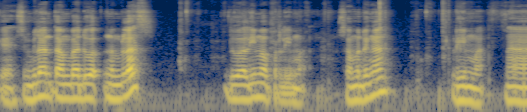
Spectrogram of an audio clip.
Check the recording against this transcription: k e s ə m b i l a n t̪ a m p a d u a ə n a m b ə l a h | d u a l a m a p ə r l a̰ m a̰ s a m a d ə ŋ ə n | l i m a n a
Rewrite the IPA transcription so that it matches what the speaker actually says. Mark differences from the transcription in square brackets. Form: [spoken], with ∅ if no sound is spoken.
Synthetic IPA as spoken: k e s ə m b i l a n t̪ a m [b] a d u a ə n a m b ə l a [s] | d u a l [i] m a p ə r l [ḭ] m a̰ s a m a d ə ŋ [a] n | l i m a n a

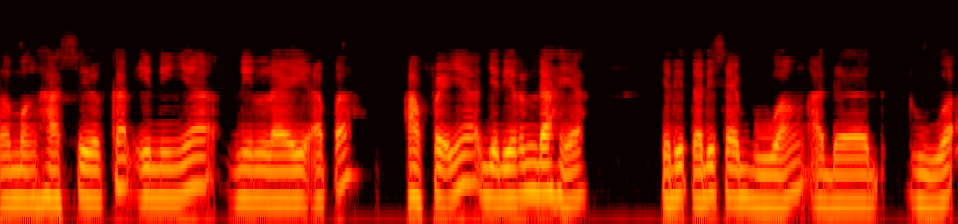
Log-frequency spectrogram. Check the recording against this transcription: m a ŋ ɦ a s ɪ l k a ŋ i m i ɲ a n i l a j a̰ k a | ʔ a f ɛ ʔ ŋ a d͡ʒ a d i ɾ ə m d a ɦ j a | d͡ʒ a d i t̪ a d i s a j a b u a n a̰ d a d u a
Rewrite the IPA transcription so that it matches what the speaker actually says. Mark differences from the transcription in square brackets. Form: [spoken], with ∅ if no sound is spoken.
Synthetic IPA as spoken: m [ə] ŋ ɦ a s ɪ l k a [n] i [n] i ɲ a n i l a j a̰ [p] a | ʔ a f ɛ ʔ [ɲ] a d͡ʒ a d i ɾ ə [n] d a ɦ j a | d͡ʒ a d i t̪ a d i s a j a b u a [ŋ] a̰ d a d u a

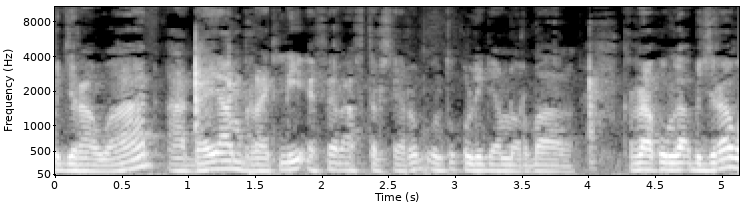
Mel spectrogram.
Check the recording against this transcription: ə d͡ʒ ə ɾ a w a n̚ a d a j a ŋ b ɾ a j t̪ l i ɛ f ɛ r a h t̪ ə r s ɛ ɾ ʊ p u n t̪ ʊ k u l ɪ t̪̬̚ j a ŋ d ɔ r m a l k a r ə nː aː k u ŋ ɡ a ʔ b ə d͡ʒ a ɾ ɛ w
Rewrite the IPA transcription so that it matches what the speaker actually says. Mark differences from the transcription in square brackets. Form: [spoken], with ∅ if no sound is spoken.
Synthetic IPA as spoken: ə d͡ʒ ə ɾ a w a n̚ a d a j a ŋ b ɾ a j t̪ l i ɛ f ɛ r a [f] t̪ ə r s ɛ ɾ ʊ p u n t̪ ʊ k u l ɪ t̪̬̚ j a ŋ [n] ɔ r m a l k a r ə [n] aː k u ŋ ɡ a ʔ b ə d͡ʒ [ə] ɾ [a] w

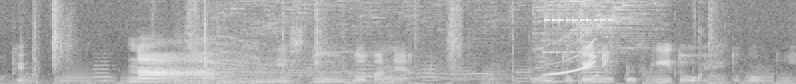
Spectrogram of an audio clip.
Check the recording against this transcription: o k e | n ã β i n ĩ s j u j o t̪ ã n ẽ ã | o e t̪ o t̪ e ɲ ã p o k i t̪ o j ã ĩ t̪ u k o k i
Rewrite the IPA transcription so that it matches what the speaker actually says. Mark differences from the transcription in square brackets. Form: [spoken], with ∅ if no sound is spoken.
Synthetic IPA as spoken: o k e | n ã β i n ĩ s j u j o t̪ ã n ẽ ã | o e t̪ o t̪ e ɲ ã [k] o k i t̪ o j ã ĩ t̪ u k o k i

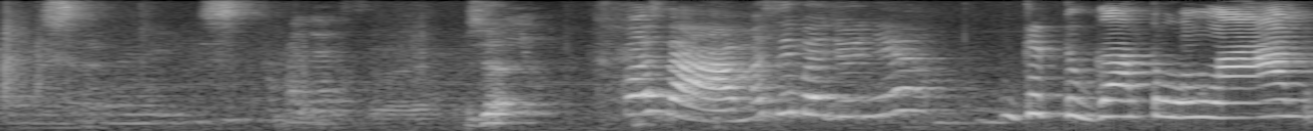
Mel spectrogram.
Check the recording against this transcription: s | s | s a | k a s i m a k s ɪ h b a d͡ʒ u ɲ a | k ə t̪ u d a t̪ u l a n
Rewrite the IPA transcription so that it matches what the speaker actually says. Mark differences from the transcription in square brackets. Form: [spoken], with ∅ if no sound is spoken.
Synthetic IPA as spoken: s | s | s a | k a s [a] m a [∅] s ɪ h b a d͡ʒ u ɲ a | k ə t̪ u [ɡ] a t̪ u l a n

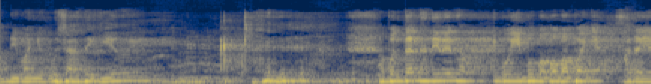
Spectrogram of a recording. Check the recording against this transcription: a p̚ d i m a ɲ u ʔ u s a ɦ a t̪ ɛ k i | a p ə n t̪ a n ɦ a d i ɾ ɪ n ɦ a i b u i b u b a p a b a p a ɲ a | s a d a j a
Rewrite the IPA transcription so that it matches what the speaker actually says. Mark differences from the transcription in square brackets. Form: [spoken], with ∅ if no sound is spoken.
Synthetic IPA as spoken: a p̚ d i m a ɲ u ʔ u s a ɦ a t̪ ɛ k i | a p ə n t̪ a n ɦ a d i ɾ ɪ n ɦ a i b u i b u b a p a b a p a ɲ a | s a d a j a

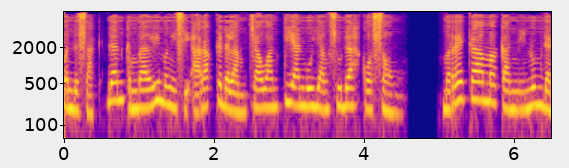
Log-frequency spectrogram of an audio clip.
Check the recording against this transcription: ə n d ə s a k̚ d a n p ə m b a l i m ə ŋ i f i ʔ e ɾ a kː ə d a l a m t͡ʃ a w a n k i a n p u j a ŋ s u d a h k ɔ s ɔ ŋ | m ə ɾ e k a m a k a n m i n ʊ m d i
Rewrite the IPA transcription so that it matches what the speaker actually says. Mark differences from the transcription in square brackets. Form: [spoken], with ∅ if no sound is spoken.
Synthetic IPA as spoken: ə n d ə s a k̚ d a n [k] ə m b a l i m ə ŋ i [s] i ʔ [a] ɾ a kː ə d a l a m t͡ʃ a w a n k i a n [b] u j a ŋ s u d a h k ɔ s ɔ ŋ | m ə ɾ e k a m a k a n m i n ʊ m d [a]

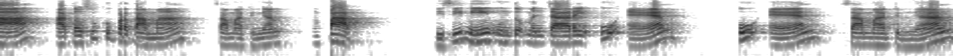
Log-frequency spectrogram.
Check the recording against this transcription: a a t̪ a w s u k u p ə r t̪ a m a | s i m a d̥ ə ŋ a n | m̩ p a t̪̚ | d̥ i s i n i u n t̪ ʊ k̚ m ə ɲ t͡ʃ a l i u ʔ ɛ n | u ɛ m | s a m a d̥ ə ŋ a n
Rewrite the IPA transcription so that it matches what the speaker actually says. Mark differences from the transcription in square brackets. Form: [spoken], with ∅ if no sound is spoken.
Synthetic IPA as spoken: a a t̪ a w s u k u p ə r t̪ a m a | s [a] m a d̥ ə ŋ a n | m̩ p a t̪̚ | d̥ i s i n i u n t̪ ʊ k̚ m ə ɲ t͡ʃ a [ɾ] i u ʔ ɛ n | u ɛ [n] | s a m a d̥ ə ŋ a n

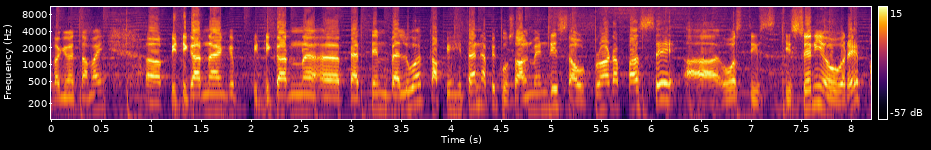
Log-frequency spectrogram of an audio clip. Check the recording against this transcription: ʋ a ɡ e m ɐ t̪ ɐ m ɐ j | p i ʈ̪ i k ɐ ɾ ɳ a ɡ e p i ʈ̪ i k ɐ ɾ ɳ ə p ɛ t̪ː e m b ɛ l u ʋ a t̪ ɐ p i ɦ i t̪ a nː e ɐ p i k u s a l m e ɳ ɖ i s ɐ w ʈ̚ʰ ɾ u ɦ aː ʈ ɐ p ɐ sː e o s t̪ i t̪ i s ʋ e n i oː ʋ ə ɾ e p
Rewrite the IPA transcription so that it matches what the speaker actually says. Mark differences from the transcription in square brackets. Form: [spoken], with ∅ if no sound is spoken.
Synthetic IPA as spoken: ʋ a ɡ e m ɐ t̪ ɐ m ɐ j | p i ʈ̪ i k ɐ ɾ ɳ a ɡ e p i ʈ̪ i k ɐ ɾ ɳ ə p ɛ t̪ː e m b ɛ l u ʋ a t̪ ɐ p i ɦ i t̪ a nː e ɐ p i k u s a l m e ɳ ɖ i s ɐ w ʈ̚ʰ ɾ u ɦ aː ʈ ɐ p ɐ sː e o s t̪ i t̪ i s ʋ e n i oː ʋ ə ɾ e p

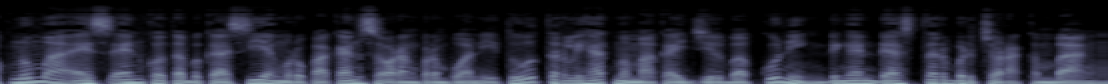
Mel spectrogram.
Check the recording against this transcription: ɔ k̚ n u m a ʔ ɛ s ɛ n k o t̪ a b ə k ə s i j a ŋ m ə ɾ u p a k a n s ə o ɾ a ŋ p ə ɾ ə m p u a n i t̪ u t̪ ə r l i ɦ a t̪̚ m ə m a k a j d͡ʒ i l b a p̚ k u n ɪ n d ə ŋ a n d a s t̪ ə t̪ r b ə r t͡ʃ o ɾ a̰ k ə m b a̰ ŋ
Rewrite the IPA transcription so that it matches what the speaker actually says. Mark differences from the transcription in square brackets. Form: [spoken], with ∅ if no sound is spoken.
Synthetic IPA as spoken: ɔ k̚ n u m a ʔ ɛ s ɛ n k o t̪ a b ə k [a] s i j a ŋ m ə ɾ u p a k a n s ə o ɾ a ŋ p ə ɾ ə m p u a n i t̪ u t̪ ə r l i ɦ a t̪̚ m ə m a k a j d͡ʒ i l b a p̚ k u n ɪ [ŋ] d ə ŋ a n d a s t̪ ə [∅] r b ə r t͡ʃ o ɾ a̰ k ə m b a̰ ŋ

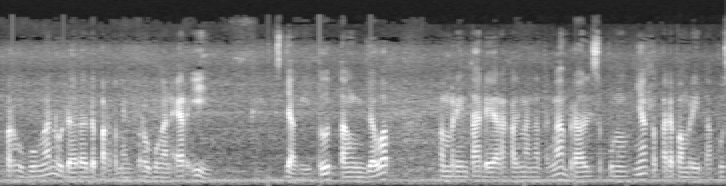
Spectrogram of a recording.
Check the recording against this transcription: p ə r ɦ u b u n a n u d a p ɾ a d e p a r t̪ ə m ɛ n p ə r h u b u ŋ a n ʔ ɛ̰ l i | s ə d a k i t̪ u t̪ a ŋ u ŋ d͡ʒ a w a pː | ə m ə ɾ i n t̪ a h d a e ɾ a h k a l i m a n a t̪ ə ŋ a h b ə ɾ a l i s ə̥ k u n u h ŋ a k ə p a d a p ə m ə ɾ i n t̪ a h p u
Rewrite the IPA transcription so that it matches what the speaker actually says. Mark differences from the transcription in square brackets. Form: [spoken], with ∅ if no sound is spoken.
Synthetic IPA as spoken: p ə r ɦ u b u [ŋ] a n u d a [∅] ɾ a d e p a r t̪ ə m ɛ n p ə r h u b u ŋ a n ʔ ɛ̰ [r] i | s ə [d͡ʒ] a k i t̪ u t̪ a ŋ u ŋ d͡ʒ a w a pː | ə m ə ɾ i n t̪ a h d a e ɾ a h k a l i m a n a t̪ ə ŋ a h b ə ɾ a l i s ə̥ [p] u n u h [ɲ] a k ə p a d a p ə m ə ɾ i n t̪ a h p u

